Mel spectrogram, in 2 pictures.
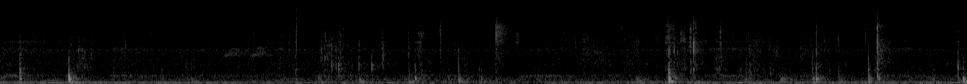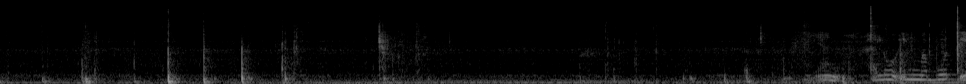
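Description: A plastic spatula stirs and folds thick batter in a plastic mixing bowl, giving soft irregular clicks and knocks of the spatula against the bowl. A low steady hum runs underneath.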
